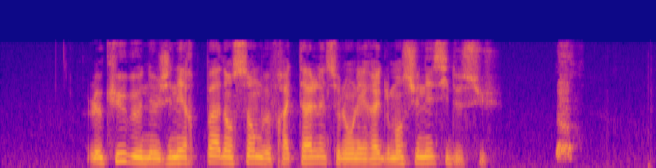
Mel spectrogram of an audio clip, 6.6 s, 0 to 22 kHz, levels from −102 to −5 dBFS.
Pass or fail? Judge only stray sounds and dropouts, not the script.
fail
